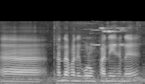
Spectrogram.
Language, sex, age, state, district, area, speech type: Bodo, male, 45-60, Assam, Kokrajhar, rural, spontaneous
